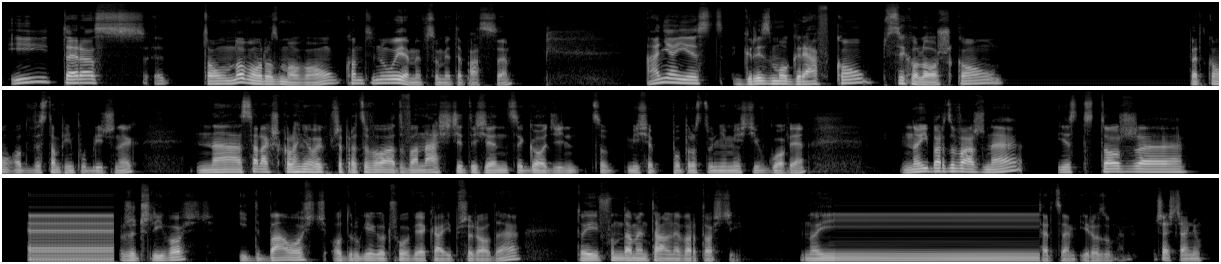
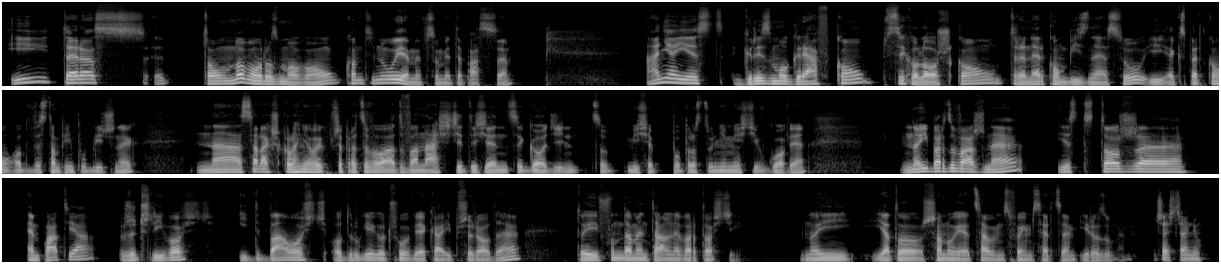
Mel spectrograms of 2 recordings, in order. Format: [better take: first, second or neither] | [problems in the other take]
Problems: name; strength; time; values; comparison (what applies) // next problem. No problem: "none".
second | audio freezing; at 10 s for 2 s, at 25 s for 1 s and at 33 s for 2 s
